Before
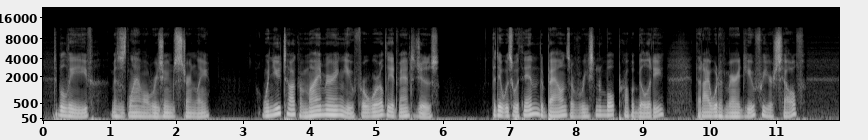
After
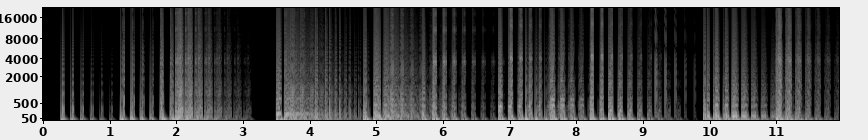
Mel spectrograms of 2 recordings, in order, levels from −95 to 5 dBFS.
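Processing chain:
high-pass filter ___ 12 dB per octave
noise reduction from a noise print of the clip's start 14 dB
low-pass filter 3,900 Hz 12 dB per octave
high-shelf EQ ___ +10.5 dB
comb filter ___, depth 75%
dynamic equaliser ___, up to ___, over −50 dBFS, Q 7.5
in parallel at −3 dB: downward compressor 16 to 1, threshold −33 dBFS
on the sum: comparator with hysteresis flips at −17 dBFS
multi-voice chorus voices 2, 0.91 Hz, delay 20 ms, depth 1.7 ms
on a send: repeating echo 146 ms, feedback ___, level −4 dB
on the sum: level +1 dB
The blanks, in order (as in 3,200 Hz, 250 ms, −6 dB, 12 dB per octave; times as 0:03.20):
140 Hz, 2,100 Hz, 4.7 ms, 1,200 Hz, −6 dB, 55%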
